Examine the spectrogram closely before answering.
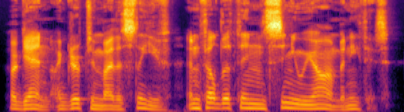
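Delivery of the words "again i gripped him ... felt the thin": plain reading voice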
